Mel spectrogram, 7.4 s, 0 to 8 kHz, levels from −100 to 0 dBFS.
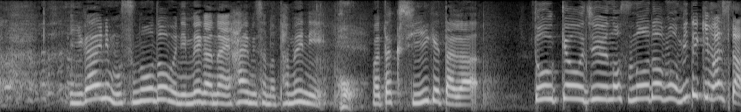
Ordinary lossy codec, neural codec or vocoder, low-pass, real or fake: none; none; none; real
